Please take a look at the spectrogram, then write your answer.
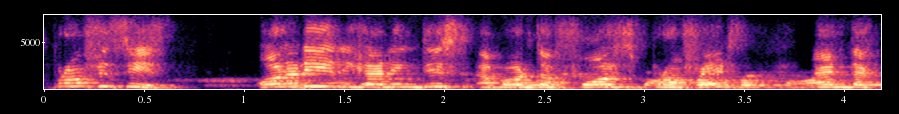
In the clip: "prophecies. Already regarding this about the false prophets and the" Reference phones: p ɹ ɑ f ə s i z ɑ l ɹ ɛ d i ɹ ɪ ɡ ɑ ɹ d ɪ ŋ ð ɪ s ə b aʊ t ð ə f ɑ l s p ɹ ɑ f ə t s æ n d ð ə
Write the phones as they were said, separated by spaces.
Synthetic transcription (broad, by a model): p ɹ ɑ f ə s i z ɑ l ɹ ɛ d i ɹ ɪ ɡ ɑ ɹ d ɪ ŋ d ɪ s ə b aʊ t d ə f ɑ l s p ɹ ɑ f ə t s æ n d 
